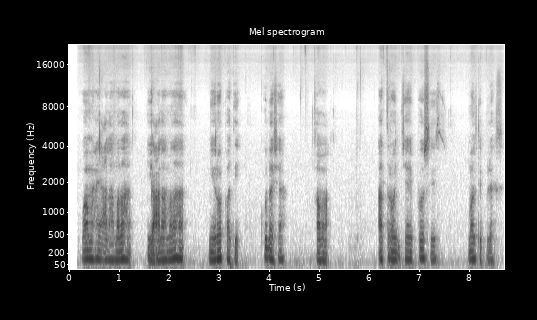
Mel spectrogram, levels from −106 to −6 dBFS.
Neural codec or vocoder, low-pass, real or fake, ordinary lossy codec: vocoder, 44.1 kHz, 128 mel bands every 512 samples, BigVGAN v2; none; fake; none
